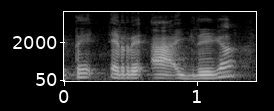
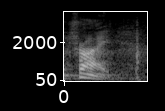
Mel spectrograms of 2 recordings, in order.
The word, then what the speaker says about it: tray: Si lleva en la mano una bandeja, a tray, que se escribe T-R-A-Y, tray, se pronuncia tray y no try.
